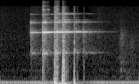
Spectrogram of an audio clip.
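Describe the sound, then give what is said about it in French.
A doorbell at an apartment door rings once, a bright metallic chime with a few quick clattering strikes, then the tone fades away over a low steady hum. “Sonne à la porte de l'appartement.”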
